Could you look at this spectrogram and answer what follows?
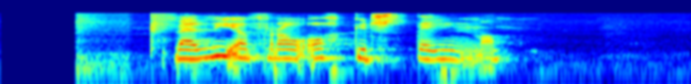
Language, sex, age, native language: Icelandic, male, 8, Icelandic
